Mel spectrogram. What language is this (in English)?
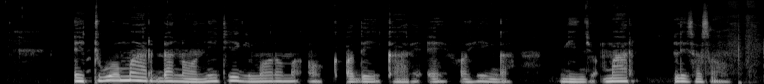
Luo (Kenya and Tanzania)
